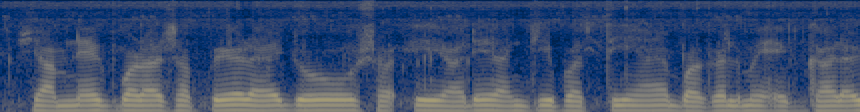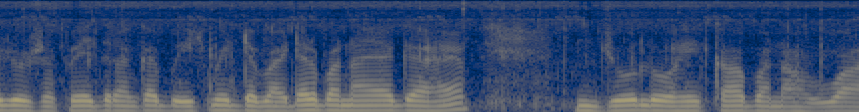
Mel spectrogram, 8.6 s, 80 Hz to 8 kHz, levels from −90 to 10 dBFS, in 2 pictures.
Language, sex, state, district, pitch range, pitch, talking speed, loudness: Hindi, male, West Bengal, Dakshin Dinajpur, 125-135 Hz, 130 Hz, 215 wpm, -30 LUFS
